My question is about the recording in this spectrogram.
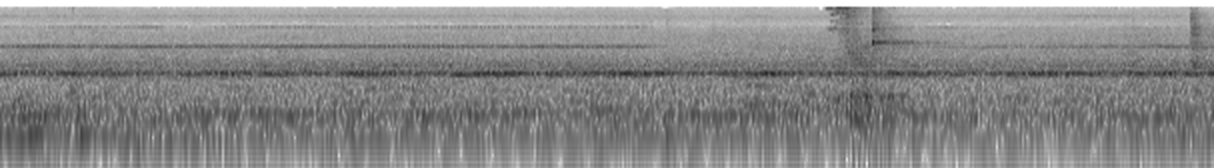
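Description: Automated barrel-handling machine running with a steady mechanical hum as it turns an oak wine barrel held in its steel clamp. A brief sharp noise comes about six seconds in, and a short click near the end.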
